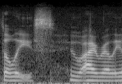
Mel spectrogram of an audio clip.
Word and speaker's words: Elise: Now this word right here, Elise, that's how it's pronounced, there is a character who says it in their critical line. It's basically just the same as the healer from Conquest, Elise, who I really like.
